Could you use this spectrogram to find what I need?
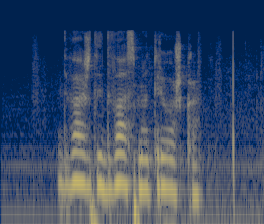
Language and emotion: Russian, neutral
